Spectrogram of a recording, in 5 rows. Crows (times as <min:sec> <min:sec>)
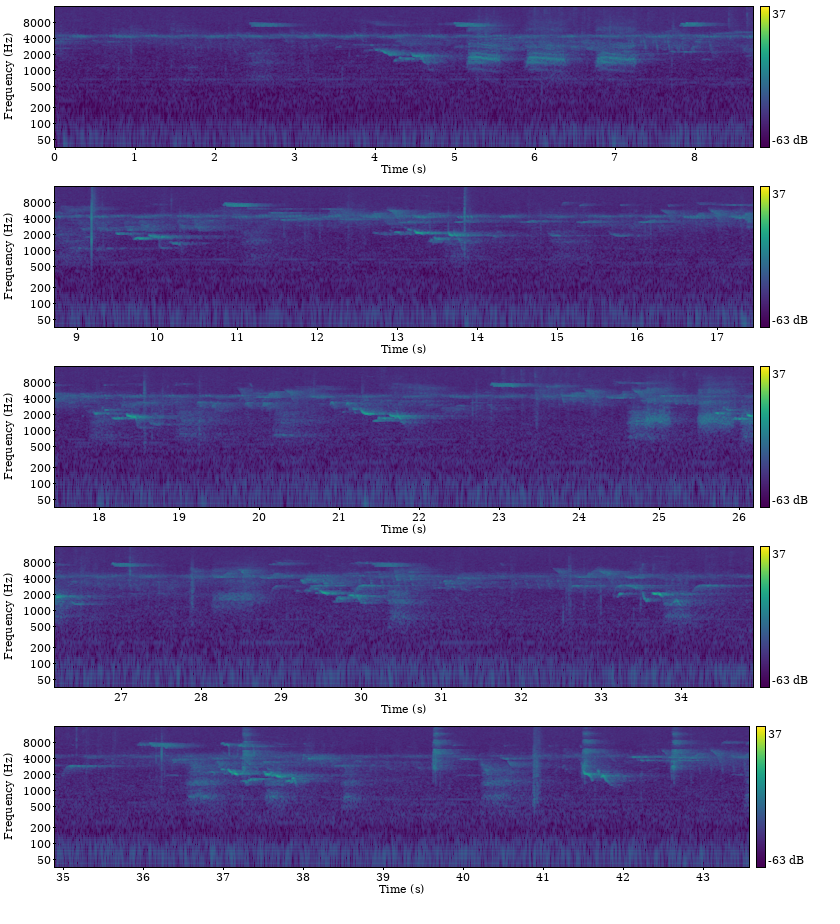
0:05.2 0:07.3, 0:24.6 0:26.4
